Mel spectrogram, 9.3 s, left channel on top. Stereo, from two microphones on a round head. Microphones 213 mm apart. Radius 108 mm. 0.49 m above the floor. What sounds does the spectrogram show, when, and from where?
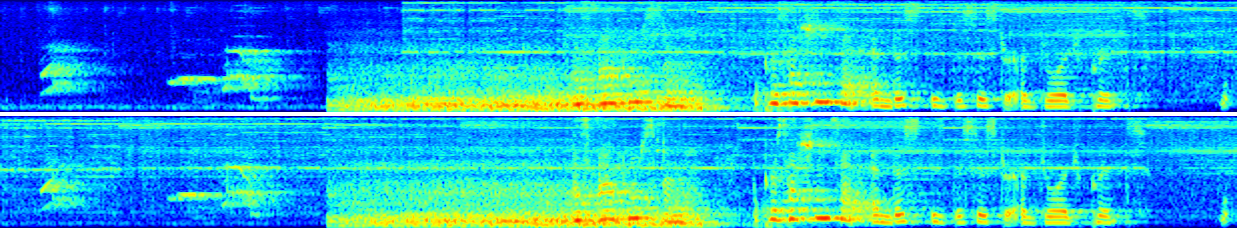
0.3 s a child speaking: 70° right (ahead or behind), 5 m; by 2.0 s 85° right, 6.5 m
2.4 s a sliding door: 35° right (ahead or behind), 2 m
4.3 s a woman speaking: 45° right (ahead or behind), 4.5 m
6.5 s a woman speaking: 20° right (ahead or behind), 0.7 m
